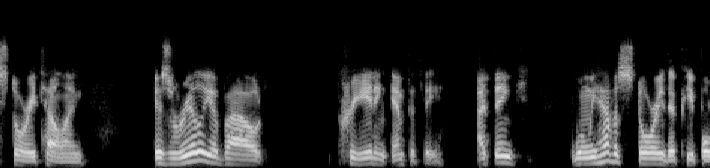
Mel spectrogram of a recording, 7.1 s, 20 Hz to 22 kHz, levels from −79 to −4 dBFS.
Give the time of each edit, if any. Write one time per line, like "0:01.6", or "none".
0:05.6

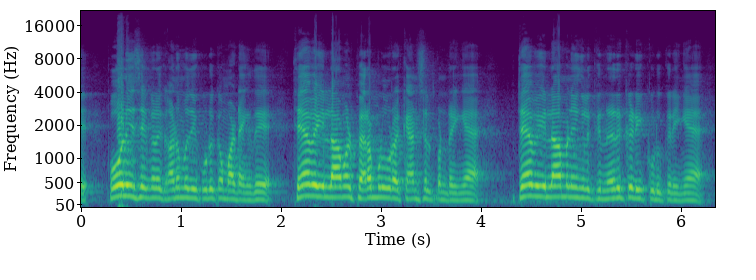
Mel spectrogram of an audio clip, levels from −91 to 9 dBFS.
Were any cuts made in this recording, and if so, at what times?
none

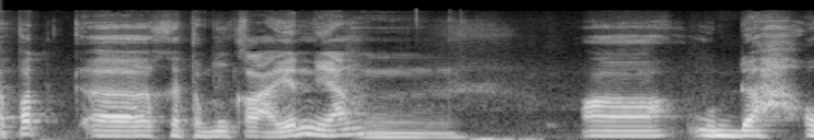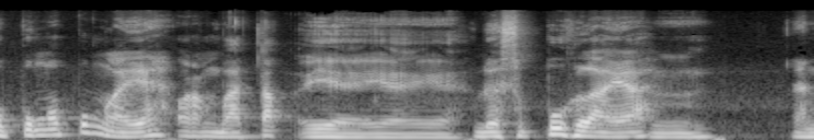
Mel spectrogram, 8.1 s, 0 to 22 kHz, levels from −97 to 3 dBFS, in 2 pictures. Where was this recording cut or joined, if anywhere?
none

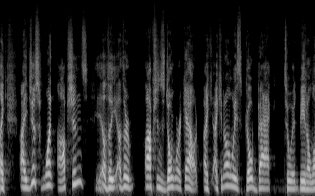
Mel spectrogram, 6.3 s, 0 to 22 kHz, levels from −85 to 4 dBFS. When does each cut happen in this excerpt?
0:01.9

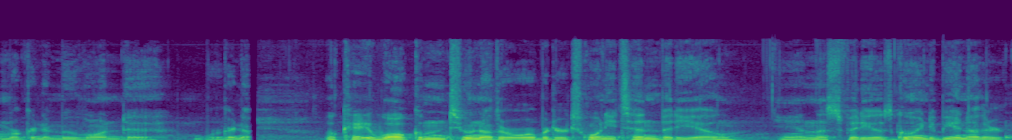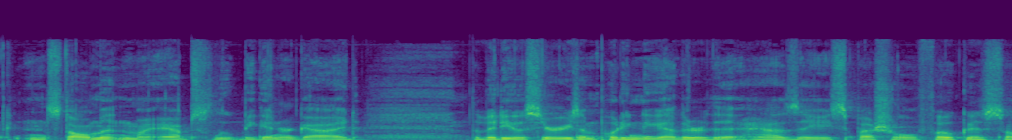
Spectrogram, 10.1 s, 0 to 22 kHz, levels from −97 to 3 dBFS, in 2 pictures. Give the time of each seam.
none

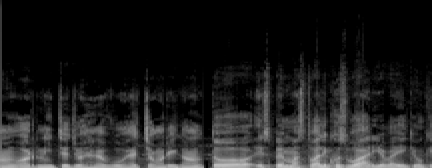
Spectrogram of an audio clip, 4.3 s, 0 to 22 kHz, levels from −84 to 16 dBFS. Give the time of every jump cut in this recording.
0:02.1

